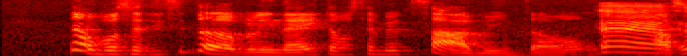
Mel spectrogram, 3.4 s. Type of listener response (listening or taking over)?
taking over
